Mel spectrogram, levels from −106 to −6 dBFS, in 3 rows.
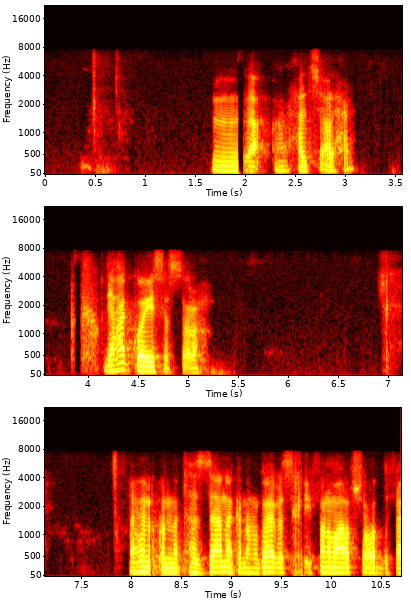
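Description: Speech coded with the AMR wideband (HD Voice) codec at 8.85 kbit/s sounds plainly rough and raspy throughout. Unlike generic low-bitrate blur, this grain comes from the pulse-driven vocal tract model running near its floor, with a hissy noise-filled top band. Lost AMR speech frames appear at 1.94–2.07 s and 3.87–3.96 s, where the sound drops to near silence within two frames and returns weak, consistent with about 60 ms (three frames) concealed. At 8.19–8.25 s and 9.71–9.81 s there are single short dips or warbles. These are smoothed rather than clicky gaps because the decoder repeats the last pitch and vocal tract settings with falling gain.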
